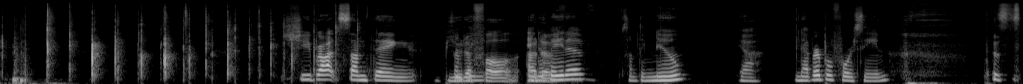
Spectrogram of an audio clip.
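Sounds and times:
hand clapping: 0.0 - 4.0
speech: 3.0 - 9.2, 9.9 - 10.2.

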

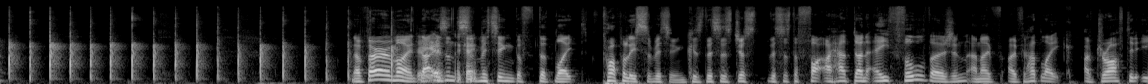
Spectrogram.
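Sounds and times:
round of applause: 0.0 - 4.8
speech: 3.5 - 11.4.

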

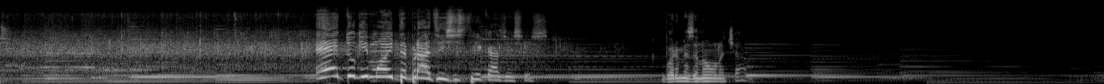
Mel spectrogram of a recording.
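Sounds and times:
audience applause: 0.0 - 5.9
sustained keyboard chords: 0.0 - 11.0
speech: 3.2 - 5.6, 6.6 - 7.6.

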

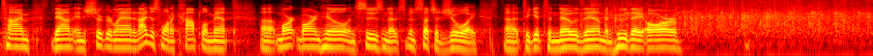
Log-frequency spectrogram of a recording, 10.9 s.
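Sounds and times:
speech: 0.1 - 8.8
audience applause: 7.2 - 10.9.

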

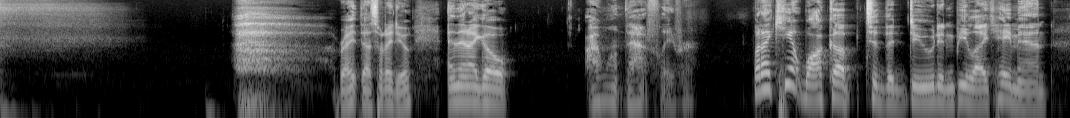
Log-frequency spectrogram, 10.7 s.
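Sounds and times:
person sniffing the air in an ice cream shop: 0.0 - 1.4
long soft breathy airflow: 0.0 - 1.5, 2.3 - 3.4
speech: 3.4 - 5.2, 5.8 - 7.0, 7.6 - 10.6.

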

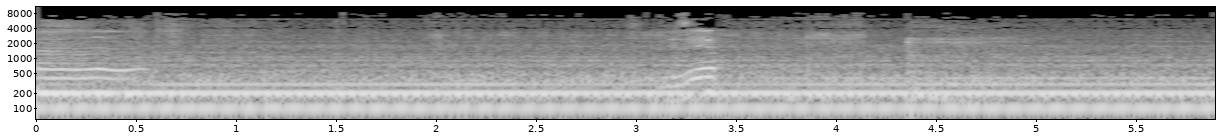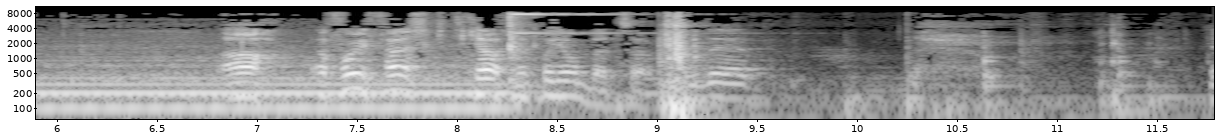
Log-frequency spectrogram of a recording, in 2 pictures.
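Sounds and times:
microwave oven humming while heating a little coffee: 0.0 - 9.1
speech: 3.2 - 3.6, 6.8 - 9.6.

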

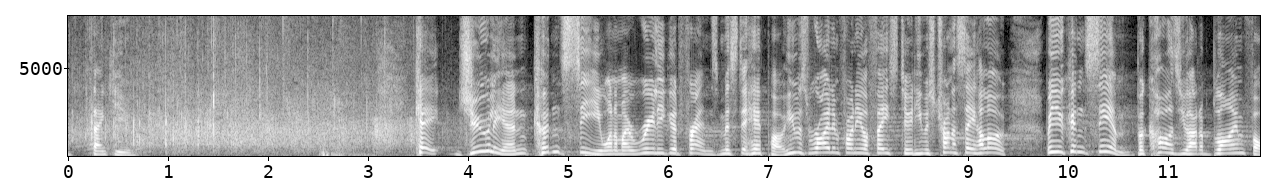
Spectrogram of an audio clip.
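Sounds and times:
audience applause: 0.0 - 3.7
speech: 0.2 - 0.8, 3.6 - 11.9.

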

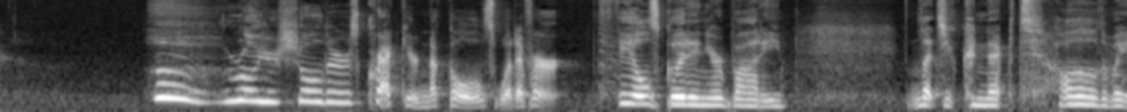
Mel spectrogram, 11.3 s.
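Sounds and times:
person yawning during a stretch: 1.5 - 2.3
speech: 3.5 - 8.0, 9.0 - 11.2.

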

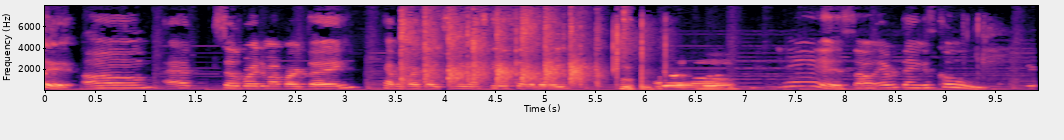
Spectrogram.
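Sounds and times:
speech: 0.0 - 9.9
hand clapping: 3.6 - 7.0.

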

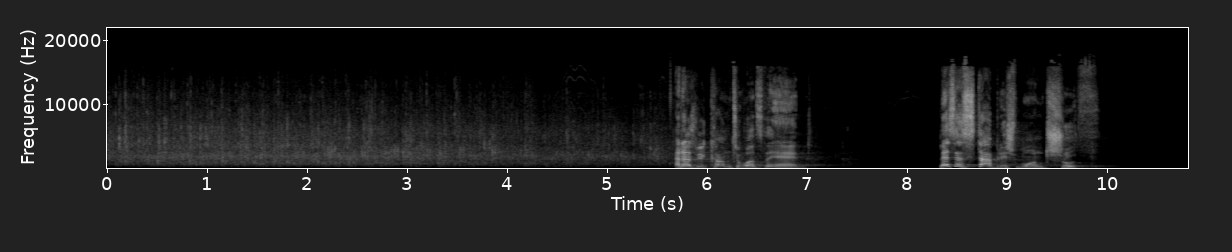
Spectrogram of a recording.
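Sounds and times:
audience clapping: 0.0 - 6.4
speech: 5.7 - 7.1, 8.3 - 9.9.

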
